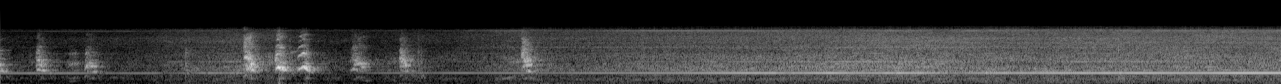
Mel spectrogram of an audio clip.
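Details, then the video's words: Chinchu the pug, frightened of a vacuum cleaner, lets out a burst of quick, sharp barks in the first five seconds. Then a loud, steady vacuum roar starts and swells, drowning out any further sound from the dog. "Pug scared of vacum cleaner"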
